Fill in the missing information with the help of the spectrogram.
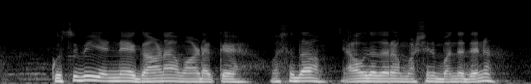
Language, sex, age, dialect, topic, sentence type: Kannada, male, 18-24, Northeastern, agriculture, question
